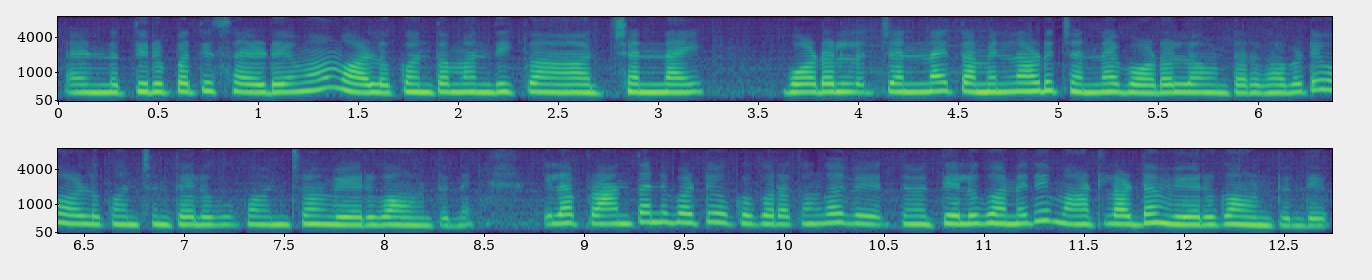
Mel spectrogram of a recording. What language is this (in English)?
Telugu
